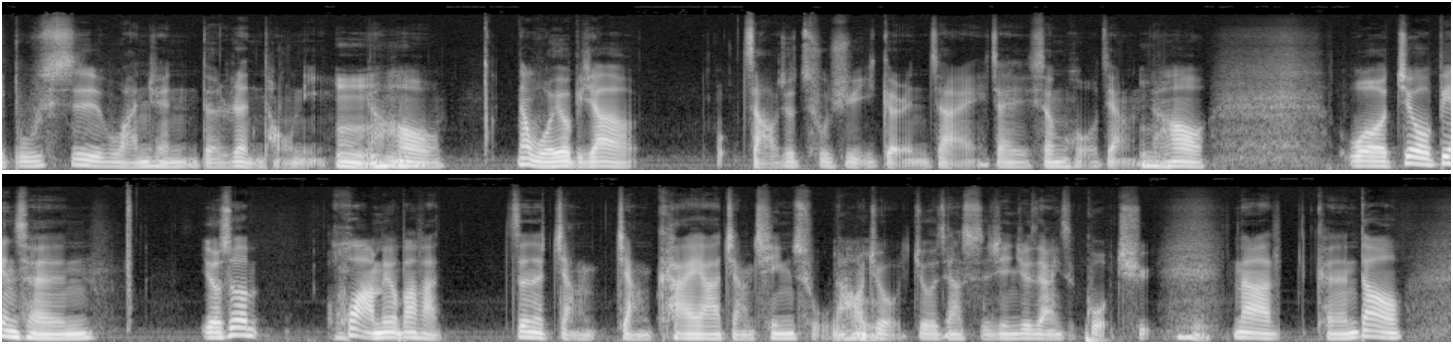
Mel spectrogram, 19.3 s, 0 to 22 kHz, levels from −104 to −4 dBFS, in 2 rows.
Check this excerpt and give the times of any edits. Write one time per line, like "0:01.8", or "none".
0:15.2

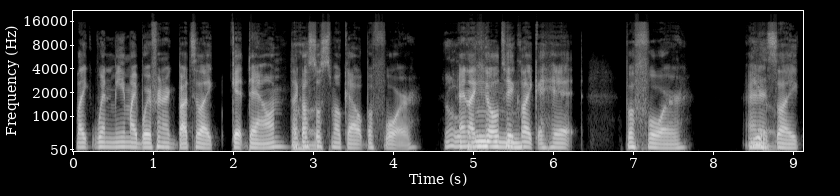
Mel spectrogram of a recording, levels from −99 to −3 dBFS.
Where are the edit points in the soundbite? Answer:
none

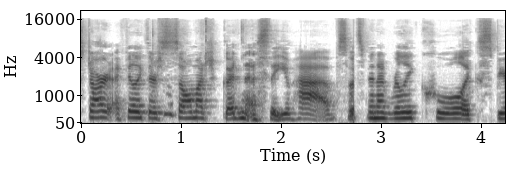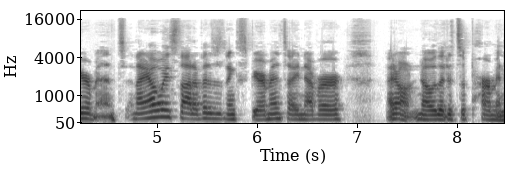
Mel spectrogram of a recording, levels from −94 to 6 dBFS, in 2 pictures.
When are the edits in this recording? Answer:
0:02.6

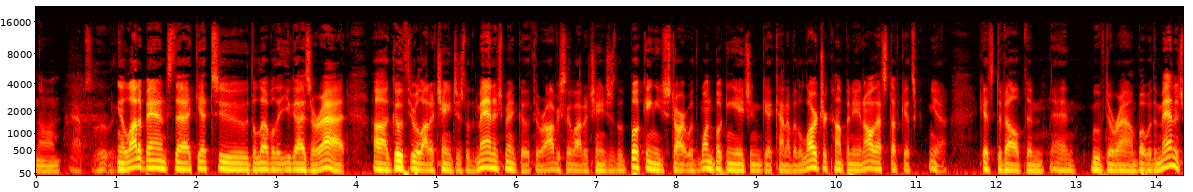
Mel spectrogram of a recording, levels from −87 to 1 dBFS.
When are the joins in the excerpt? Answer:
0:01.0

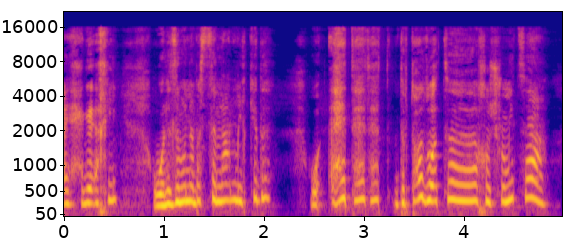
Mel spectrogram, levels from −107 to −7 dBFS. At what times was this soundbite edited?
none

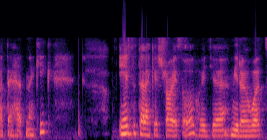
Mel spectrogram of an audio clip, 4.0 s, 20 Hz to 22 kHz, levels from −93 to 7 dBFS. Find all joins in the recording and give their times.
0:01.7
0:02.9

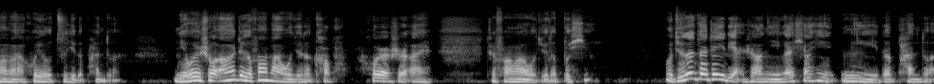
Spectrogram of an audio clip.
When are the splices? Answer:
none

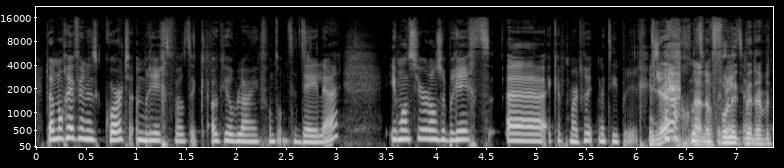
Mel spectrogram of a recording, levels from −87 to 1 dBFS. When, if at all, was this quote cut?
0:06.4

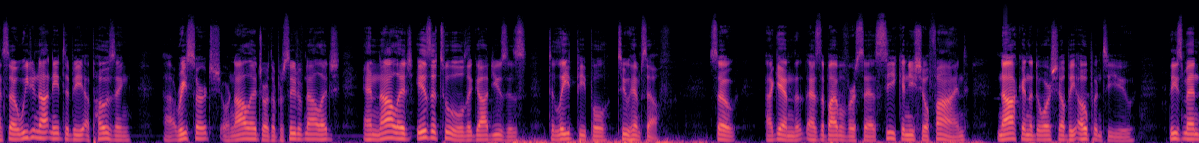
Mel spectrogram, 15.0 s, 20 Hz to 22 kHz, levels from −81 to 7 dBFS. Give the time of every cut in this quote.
0:08.9

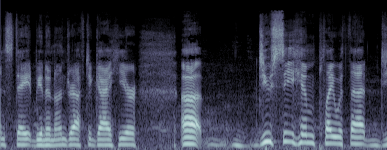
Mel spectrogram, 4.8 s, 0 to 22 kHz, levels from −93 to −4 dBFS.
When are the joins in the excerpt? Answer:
none

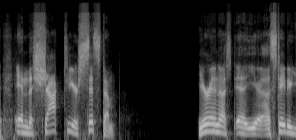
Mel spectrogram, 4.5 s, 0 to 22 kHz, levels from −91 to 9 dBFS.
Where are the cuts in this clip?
none

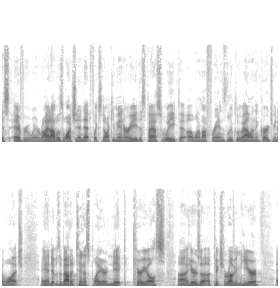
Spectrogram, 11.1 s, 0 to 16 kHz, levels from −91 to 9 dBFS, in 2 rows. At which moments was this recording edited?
none

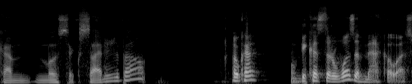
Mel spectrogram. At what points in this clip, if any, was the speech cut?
0:02.9

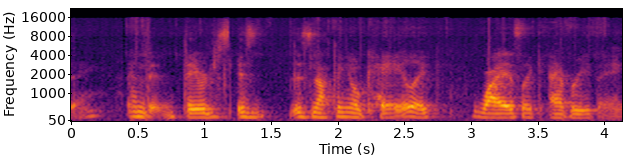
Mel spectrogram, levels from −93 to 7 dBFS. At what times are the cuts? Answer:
0:01.2

